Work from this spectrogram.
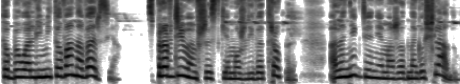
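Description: A woman voicing an earnest, excitable young male pig detective in a children's story. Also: high voice, unhurried, dry recording, studio quality, voice pushed up. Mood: earnest, worried. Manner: hesitant sighs turning to eager exclamations.

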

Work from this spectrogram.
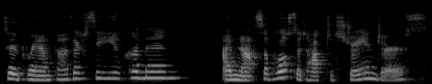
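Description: A woman voicing a little boy in a storybook, speaking in a higher, childlike way. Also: moderate pace, fairly bright tone. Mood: puzzled. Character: little boy, stubborn then upset.

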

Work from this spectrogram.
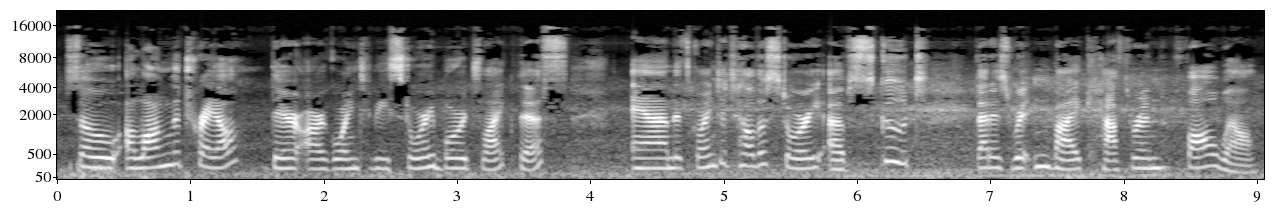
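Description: A woman hosting an outdoor read-aloud for children, speaking to them with deliberate, expressive enunciation. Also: mid-range voice, rough recording. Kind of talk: children's story read-aloud and friendly outdoor talk to kids. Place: outdoors on a grassy trail. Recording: outdoor ambient noise.

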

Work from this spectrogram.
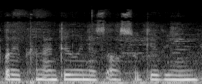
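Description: A woman filming herself shopping on her phone, narrating finds in a hushed, half-whispered voice as she walks the aisles. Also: fairly high pitch, completely flat delivery, a little fast, background noise. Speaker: shopping vlogger. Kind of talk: casual shop-along narration. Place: inside a discount store aisle. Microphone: phone held in hand.

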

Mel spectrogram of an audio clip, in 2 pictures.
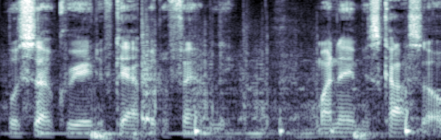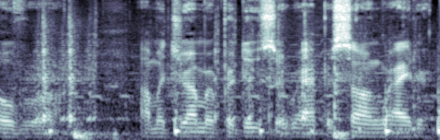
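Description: A man narrates a musician's self-introduction in a deep voice with very level intonation. Loud music with drums plays behind him throughout. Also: level tone, fairly quick. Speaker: drummer, producer, rapper and songwriter.

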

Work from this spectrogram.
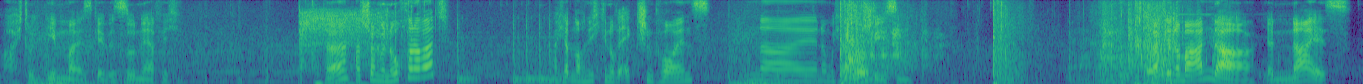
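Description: A man's voice: high voice, very animated, measured pace, pauses often, noisy background. A man giving casual, slangy and crude commentary on a video game, talking to himself as he plays. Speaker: let's play gamer.

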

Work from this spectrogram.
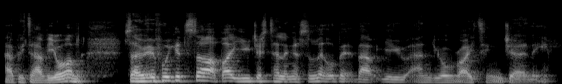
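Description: A man's voice: mid-range voice, lively intonation, brisk, creaky. A man in his thirties presenting a podcast in an upbeat, enthusiastic, scripted style. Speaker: podcast host. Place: living room at home.

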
